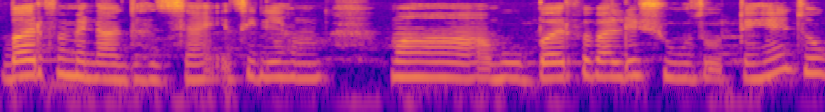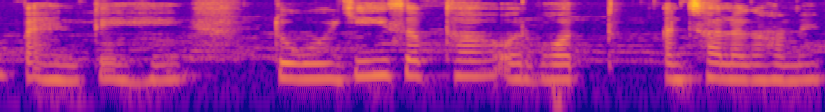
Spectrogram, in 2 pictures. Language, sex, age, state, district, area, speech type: Hindi, female, 18-30, Madhya Pradesh, Ujjain, urban, spontaneous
